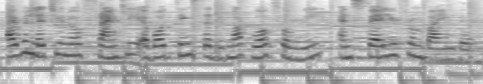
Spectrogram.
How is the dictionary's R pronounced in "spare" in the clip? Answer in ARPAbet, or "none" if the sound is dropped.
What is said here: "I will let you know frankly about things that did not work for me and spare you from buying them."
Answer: R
